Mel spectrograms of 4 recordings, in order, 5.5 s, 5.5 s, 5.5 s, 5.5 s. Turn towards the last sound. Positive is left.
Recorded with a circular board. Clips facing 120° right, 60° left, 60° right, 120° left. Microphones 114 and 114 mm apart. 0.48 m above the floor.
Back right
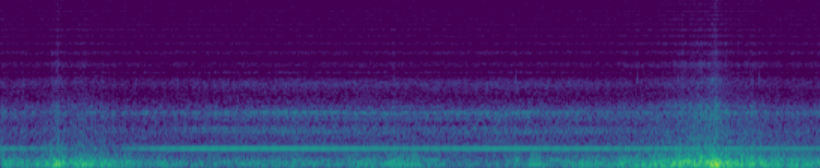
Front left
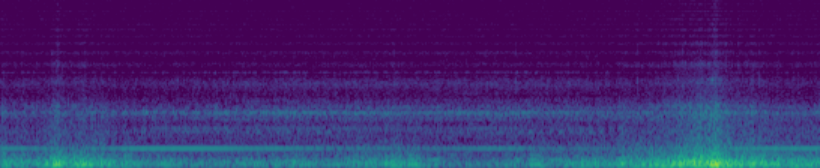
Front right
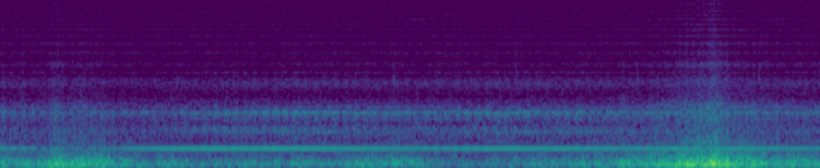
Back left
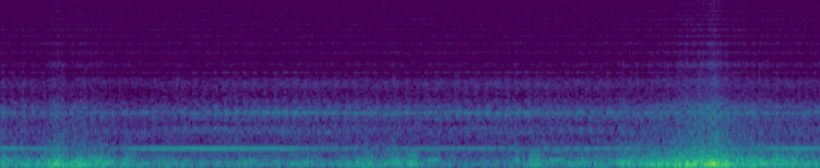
turn(degrees=170)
